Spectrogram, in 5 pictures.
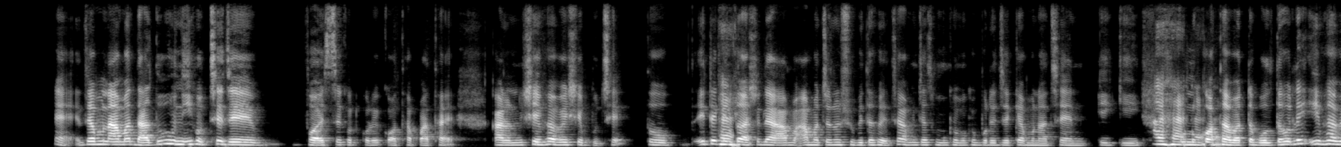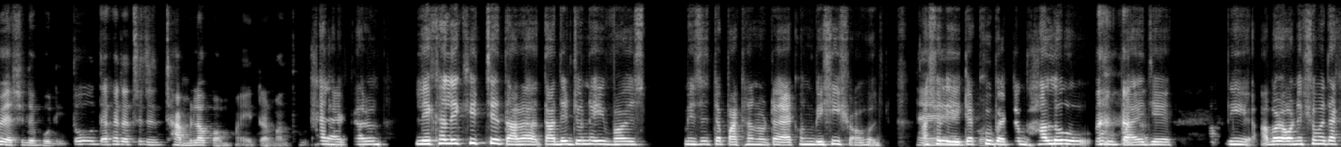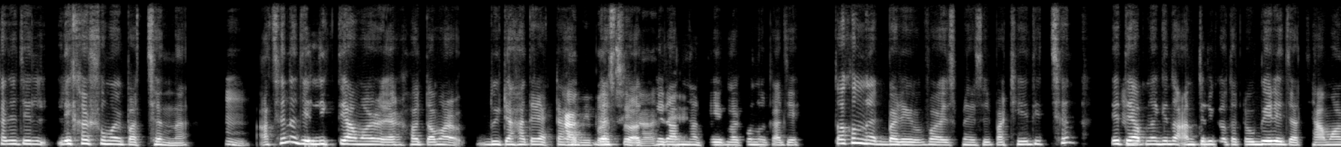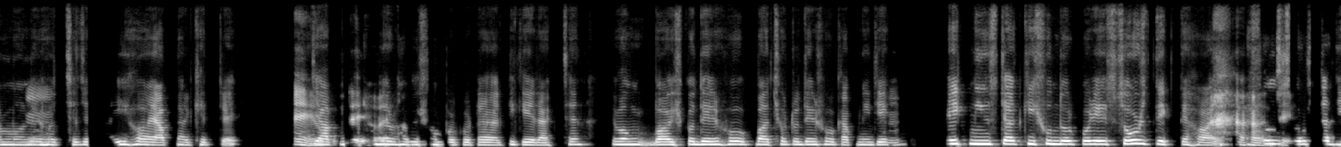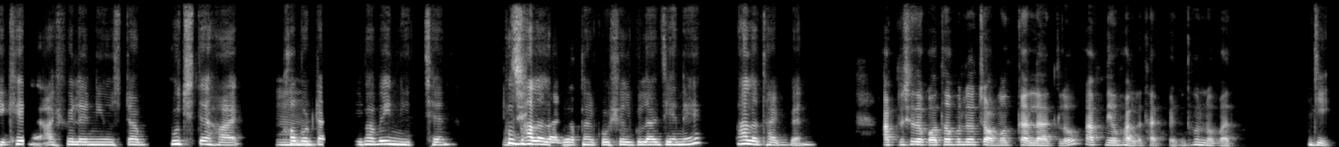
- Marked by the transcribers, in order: "পাঠায়" said as "পাথায়"; chuckle; tapping; chuckle
- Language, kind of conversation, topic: Bengali, podcast, ফেক নিউজ চিনতে তুমি কী কৌশল ব্যবহার করো?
